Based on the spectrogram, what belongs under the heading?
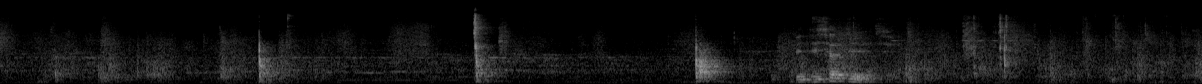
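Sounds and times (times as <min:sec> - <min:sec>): darts striking dartboard: 0:04.7 - 0:05.0, 0:06.9 - 0:07.3.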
